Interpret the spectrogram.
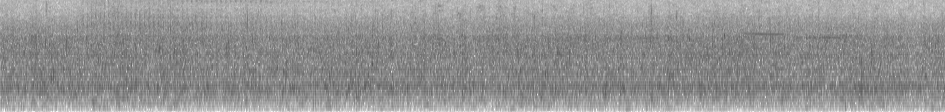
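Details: Steady rushing of a creek fills the recording, with a constant broad hiss of flowing water and no animal calls.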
